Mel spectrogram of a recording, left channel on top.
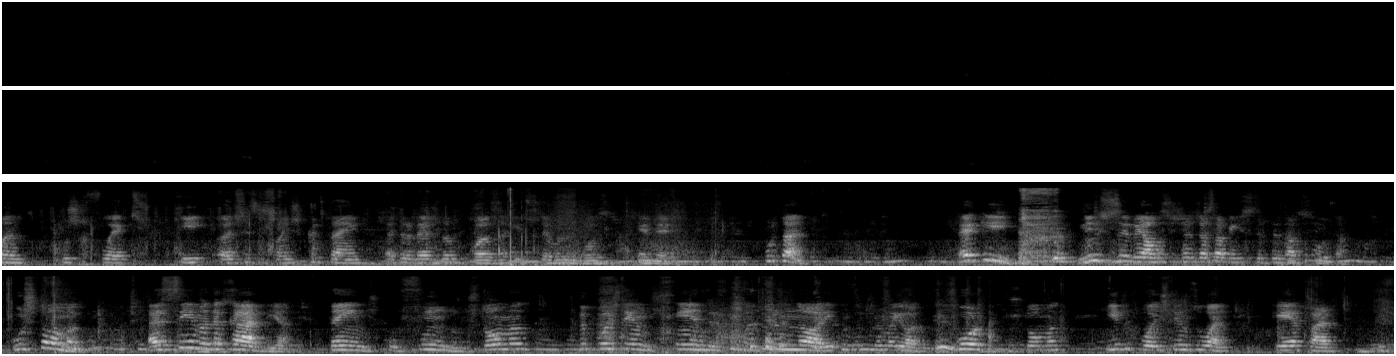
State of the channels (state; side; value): silent; left; 58 dB below the other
